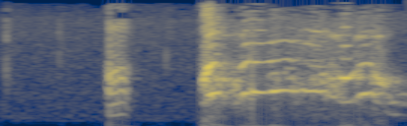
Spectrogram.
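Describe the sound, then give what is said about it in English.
A female dog, upset during its owner's session, lets out a short sharp bark, then a longer, whining, yelping bark that trails off, loud with no talking over it. “Yeah, the dog just gets all upset.”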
